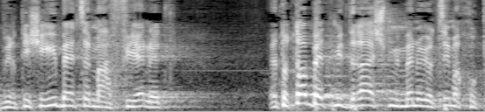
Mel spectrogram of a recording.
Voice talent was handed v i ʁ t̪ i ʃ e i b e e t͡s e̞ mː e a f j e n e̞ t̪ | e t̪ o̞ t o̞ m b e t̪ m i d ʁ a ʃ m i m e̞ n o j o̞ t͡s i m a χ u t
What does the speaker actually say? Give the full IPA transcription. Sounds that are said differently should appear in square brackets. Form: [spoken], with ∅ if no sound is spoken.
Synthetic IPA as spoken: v i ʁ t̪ i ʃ e i b e e t͡s e̞ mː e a f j e n e̞ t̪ | e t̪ o̞ t o̞ [∅] b e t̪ m i d ʁ a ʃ m i m e̞ n o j o̞ t͡s i m a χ u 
